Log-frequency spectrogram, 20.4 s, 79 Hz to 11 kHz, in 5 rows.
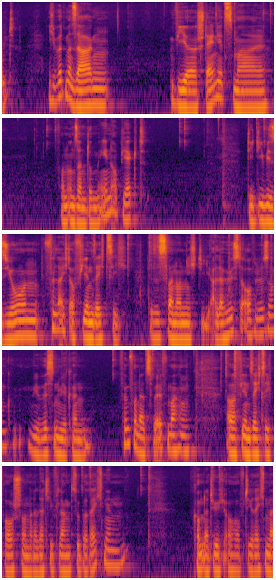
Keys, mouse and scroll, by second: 1.4 scroll down 1, 1.6 scroll up 1, 1.9 Escape, 2.4-3.1 scroll up 1, 3.1 middle click, 4.0 right click, 4.4-4.9 scroll up 1, 4.9 right click, 6.9 click, 8.9 KP_6, 10.4 Return, 11.5 middle click, 13.1-14.3 drag, 14.9 KP_6, 15.8 Return, 16.5-17.6 scroll down 1, 17.6 click.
